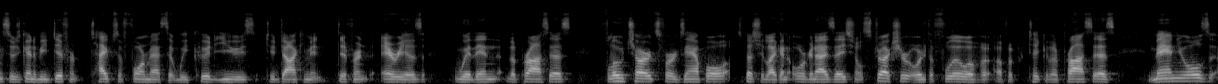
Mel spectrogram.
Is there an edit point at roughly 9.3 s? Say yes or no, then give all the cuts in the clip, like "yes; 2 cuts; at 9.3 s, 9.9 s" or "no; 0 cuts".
yes; 2 cuts; at 7.3 s, 9.3 s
